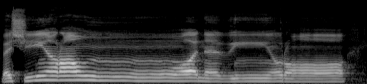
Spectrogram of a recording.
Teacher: the noon sound will be changed to waw sound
